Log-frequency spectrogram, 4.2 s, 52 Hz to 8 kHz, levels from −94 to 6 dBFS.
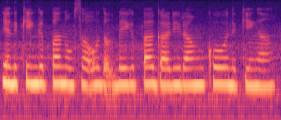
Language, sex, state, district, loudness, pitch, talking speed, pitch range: Garo, female, Meghalaya, South Garo Hills, -13 LUFS, 235 Hz, 85 wpm, 230-240 Hz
